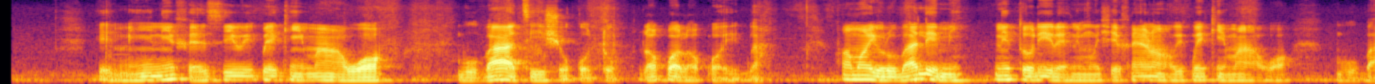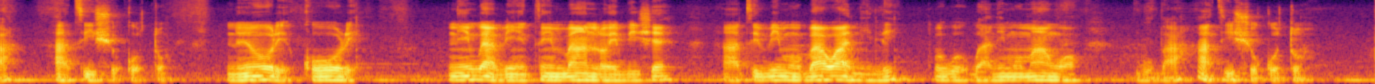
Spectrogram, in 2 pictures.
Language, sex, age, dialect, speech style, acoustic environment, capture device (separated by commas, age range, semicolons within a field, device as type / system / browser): Yoruba, male, 25-34, Nigeria - Lagos Yoruba, happy, silence, mobile / Linux / Chrome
